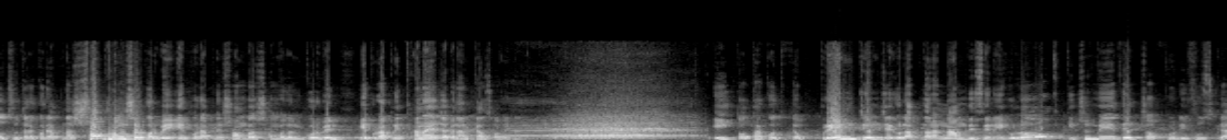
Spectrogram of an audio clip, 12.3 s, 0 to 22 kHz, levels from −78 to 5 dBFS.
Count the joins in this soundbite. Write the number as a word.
two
